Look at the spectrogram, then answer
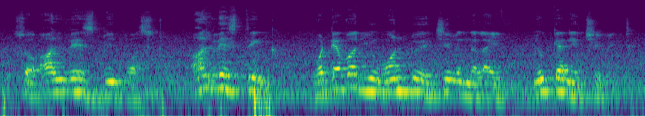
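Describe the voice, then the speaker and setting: A moderate pace with noticeable background noise. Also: man, ordinary pitch variation. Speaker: teacher. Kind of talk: lecture. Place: classroom. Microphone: phone near.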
